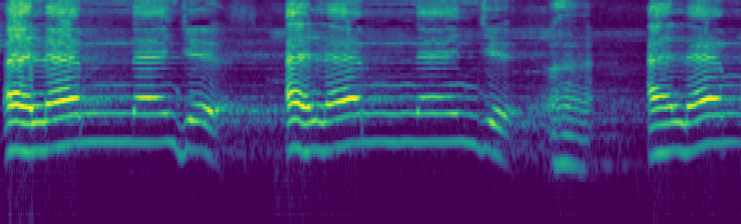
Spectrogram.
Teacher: Alam naj, alam naj, alam jelas. Naj ada qalqalah sughra, huruf jim kat sini. Naj, sikit je pantulan dia.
